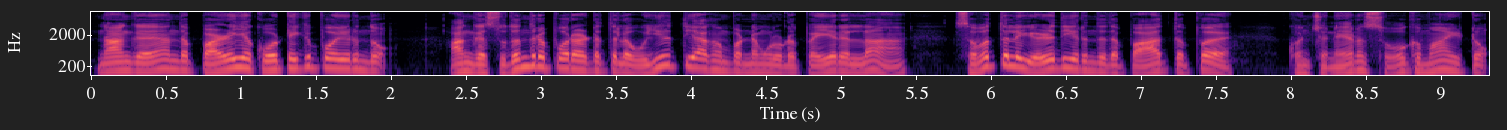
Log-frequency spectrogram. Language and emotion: Tamil, sad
